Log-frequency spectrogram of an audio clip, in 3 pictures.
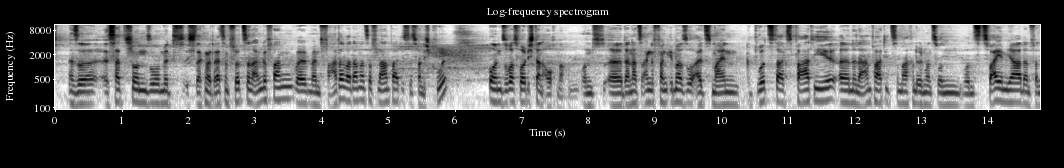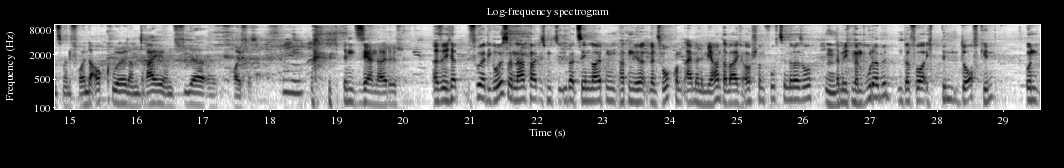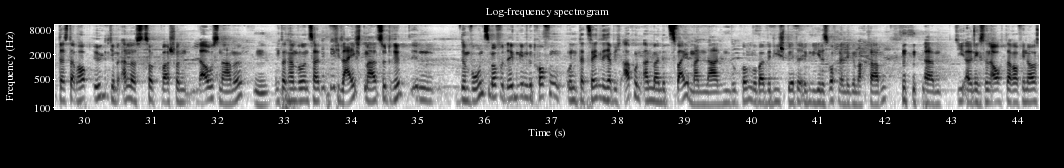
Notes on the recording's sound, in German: live von der CAGGTUS in Leipzig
